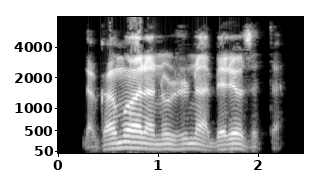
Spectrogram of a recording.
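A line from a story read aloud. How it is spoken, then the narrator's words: Scoffing grunt, strongman. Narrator (Russian): хмыкнул богатырь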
